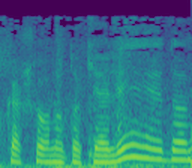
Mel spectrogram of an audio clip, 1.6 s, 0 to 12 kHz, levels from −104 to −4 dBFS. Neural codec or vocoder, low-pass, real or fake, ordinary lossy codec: none; 10.8 kHz; real; MP3, 32 kbps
